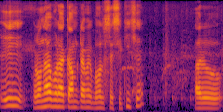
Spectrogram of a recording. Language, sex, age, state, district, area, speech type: Odia, male, 45-60, Odisha, Bargarh, rural, spontaneous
